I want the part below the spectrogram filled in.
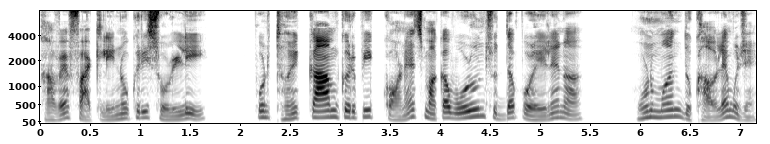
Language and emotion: Goan Konkani, sad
